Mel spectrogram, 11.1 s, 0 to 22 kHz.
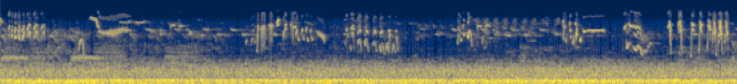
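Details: European robin in song at Crane Park near the Shot Tower on a frosty cold morning, Insta360 X3 recording: bursts of high, tinkling and scratchy phrases, each varied, separated by brief gaps, against constant low hum of background noise.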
